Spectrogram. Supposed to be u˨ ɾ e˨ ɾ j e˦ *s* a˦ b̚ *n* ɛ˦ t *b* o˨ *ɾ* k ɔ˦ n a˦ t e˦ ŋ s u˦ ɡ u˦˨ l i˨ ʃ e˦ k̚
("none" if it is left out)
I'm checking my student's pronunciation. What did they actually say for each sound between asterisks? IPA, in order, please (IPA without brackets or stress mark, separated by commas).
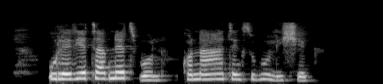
t, n, b, l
